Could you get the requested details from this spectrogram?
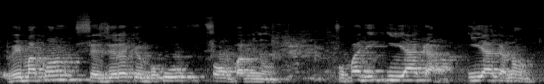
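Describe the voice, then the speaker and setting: A man teaching a Ramadan class on Quran recitation in a mosque, drilling each word's pronunciation slowly, syllable by syllable. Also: on the high side, a little mellow. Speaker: religious teacher. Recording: echoey, muffled room recording.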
